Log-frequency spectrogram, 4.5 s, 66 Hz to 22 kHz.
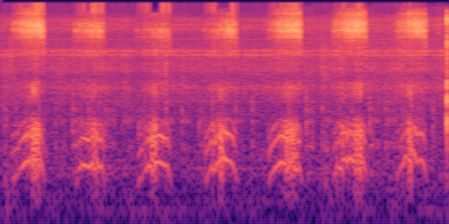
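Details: Relaxed lop rabbit Leo asleep in human arms gives seven rasping, wheezy snores, each about half a second long and spaced roughly every 0.65 seconds, with a faint hiss between breaths.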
